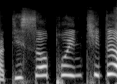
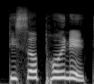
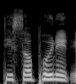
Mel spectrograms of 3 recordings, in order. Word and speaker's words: disappointed: 자, disappointed 아니고요. 트 발음 약화돼서 disappointed, disappointed 이렇게 됩니다.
